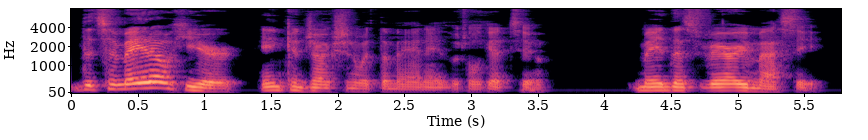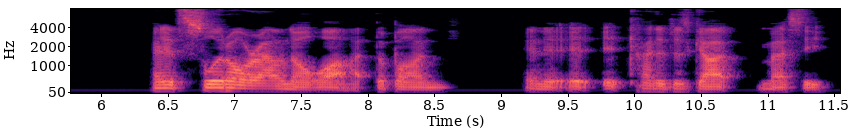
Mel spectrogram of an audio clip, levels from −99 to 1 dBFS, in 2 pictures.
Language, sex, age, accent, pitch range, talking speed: English, male, 20-39, American, 100-120 Hz, 175 wpm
